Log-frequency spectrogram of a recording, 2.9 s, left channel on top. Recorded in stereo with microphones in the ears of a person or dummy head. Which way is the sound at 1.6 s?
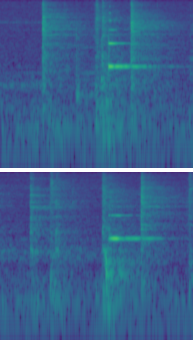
45° left (ahead or behind).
